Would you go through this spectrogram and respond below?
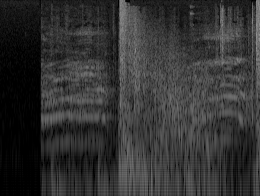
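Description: Shotgun fire in the horror film The Purge, with two loud blasts about a second apart, the second harsher and followed by a rumbling tail, over a tonal background.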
